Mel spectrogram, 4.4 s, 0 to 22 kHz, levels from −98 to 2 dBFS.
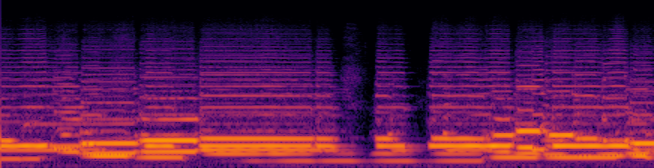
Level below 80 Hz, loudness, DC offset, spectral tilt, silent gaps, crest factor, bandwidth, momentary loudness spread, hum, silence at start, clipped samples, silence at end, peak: -70 dBFS; -24 LUFS; under 0.1%; -6.5 dB/octave; none; 12 dB; 9 kHz; 8 LU; none; 0 s; under 0.1%; 0 s; -12 dBFS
